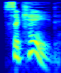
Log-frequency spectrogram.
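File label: "succade", British English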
